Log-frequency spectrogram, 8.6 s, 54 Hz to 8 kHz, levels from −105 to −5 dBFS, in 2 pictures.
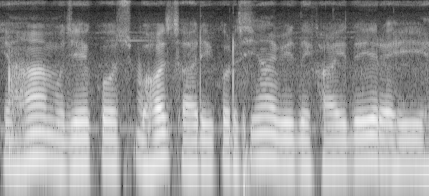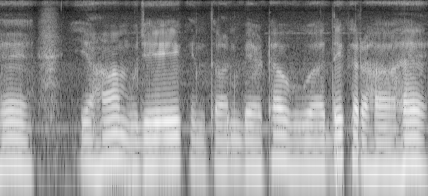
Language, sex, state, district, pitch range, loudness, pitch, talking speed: Hindi, male, Madhya Pradesh, Katni, 110-120 Hz, -20 LUFS, 115 Hz, 135 wpm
